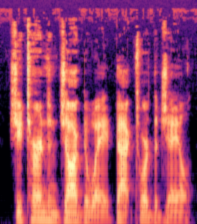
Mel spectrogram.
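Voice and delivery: ordinary delivery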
